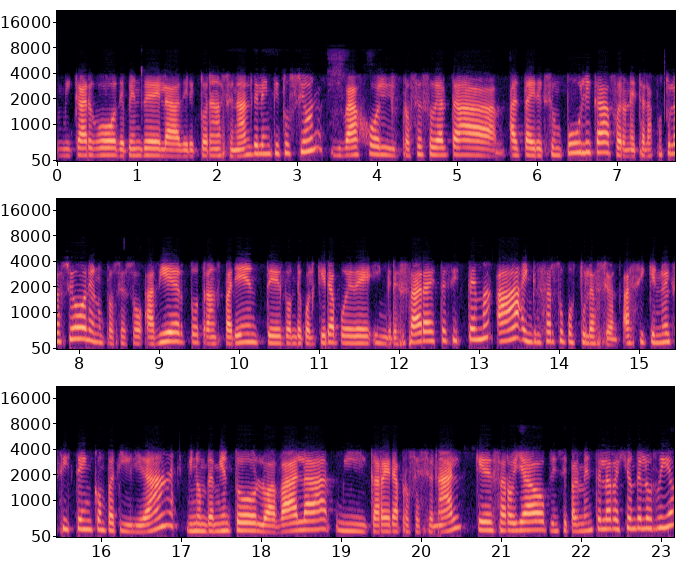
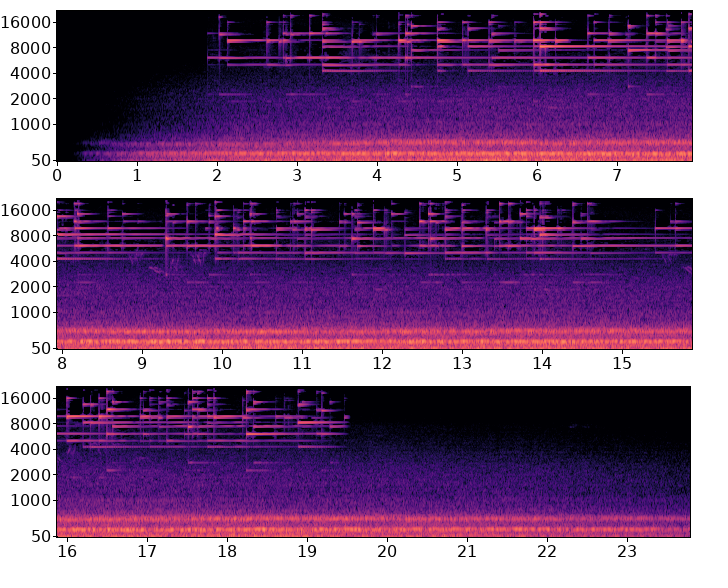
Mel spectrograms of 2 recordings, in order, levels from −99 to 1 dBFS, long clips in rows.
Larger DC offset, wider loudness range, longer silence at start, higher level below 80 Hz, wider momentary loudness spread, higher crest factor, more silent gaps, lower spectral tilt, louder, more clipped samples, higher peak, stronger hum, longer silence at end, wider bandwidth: second, under 0.1% vs 0.3%; second, 3 LU vs 9 LU; second, 0 s vs 0.15 s; second, -62 dBFS vs -38 dBFS; second, 9 LU vs 12 LU; about the same, 18 dB vs 22 dB; neither; first, -8 dB/octave vs -4.5 dB/octave; first, -21 LUFS vs -29 LUFS; neither; first, -2 dBFS vs -8 dBFS; neither; about the same, 0 s vs 0 s; second, 4.7 kHz vs over 20 kHz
